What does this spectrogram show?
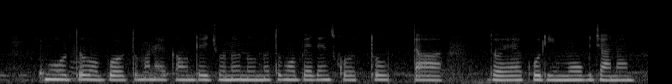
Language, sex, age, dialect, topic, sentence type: Bengali, female, 18-24, Rajbangshi, banking, statement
